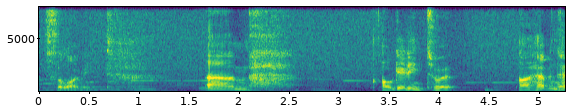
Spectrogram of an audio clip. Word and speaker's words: Salome: I pronounce it Salome.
